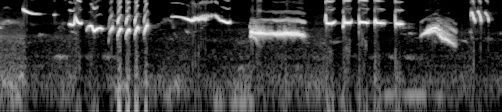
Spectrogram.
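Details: Rich, varied singing of an Asian pied starling used as a lure for other birds: chirps, a buzzy rattle, a smooth whistle, a drawn-out harsh note, a quick series of clipped calls and a final downward slur.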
